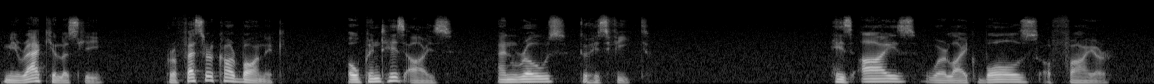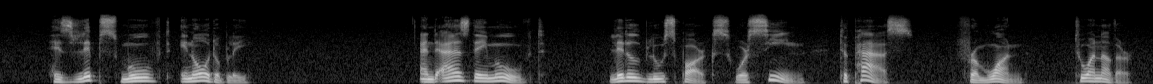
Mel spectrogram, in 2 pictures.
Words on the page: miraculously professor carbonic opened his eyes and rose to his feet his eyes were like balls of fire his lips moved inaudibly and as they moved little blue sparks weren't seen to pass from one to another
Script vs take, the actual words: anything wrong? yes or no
yes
